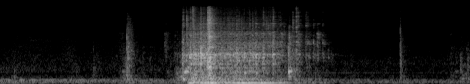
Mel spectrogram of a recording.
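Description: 1979 Yamaha Enticer 340 snowmobile's two-stroke engine being started: after a low hum, it cranks and fires loudly for about a second, starting about two seconds in, then dies back down, during choke adjustments on a hard-starting engine.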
